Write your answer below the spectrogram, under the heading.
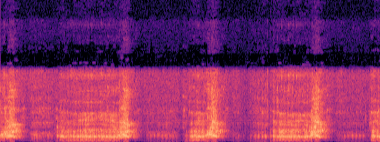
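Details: Dog barking, several rough harmonic barks and growly drawn-out calls in uneven bursts, heavy low-mid tone, with short gaps between loud runs; compressed, band-limited sound.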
